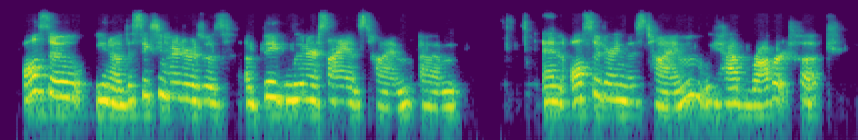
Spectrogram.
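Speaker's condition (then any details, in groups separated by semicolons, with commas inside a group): No condition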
